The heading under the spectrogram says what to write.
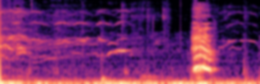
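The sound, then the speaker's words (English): A voice imitates a small, high-pitched dog fart: a thin, wavering squeak, then a short, breathy, squeezed burst near the end. Fairly quiet. “Sometimes they go like a high little noise.”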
